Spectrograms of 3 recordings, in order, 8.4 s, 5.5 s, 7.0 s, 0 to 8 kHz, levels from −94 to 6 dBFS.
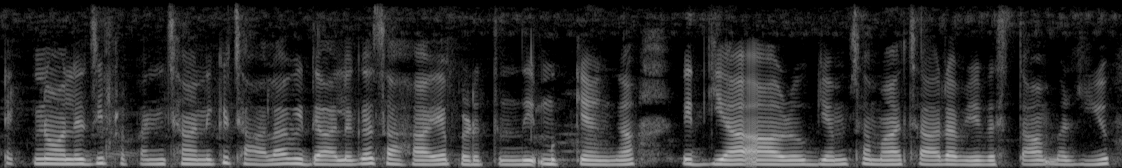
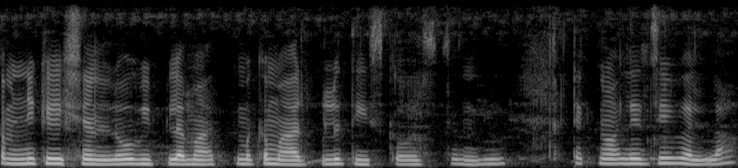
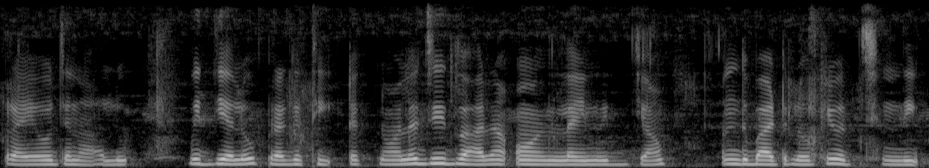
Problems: background sounds at intervals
